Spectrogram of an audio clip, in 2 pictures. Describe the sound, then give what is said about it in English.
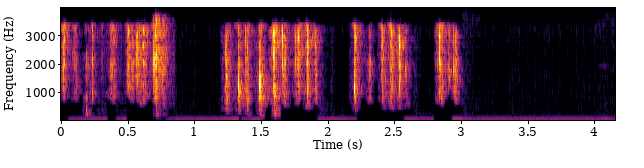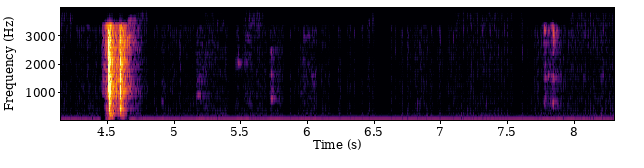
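Rapid bursts of computer keyboard typing, clattery, in several quick runs over the first three seconds, then a single louder key strike and a faint final click amid near silence. “It always makes it easier when you do the copy paste rather than me typing up everything and then it sounds like I'm beating up the keyboard.”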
